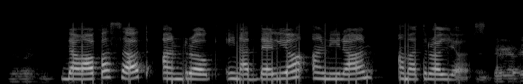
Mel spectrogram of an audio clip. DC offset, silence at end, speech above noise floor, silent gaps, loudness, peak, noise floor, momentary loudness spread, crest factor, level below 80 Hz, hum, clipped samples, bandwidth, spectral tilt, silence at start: under 0.1%; 0 s; 25 dB; none; -30 LUFS; -12 dBFS; -54 dBFS; 12 LU; 18 dB; -64 dBFS; none; under 0.1%; 7.8 kHz; -4.5 dB/octave; 0.1 s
